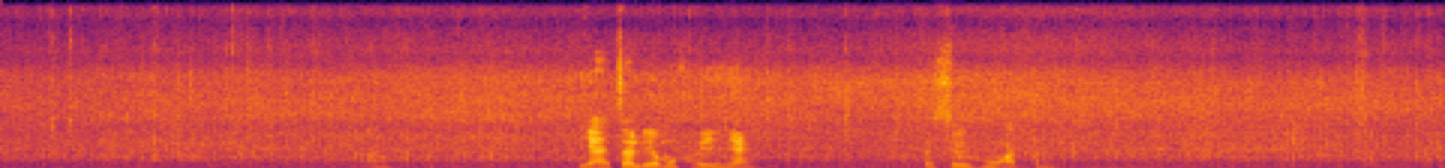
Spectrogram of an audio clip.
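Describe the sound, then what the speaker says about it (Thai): Steady hiss of rain falling continuously in Korea, with a person speaking briefly over it in two short bursts. "ฝนตก"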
